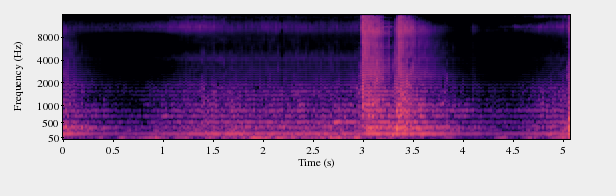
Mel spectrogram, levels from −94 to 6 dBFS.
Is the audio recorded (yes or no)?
no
